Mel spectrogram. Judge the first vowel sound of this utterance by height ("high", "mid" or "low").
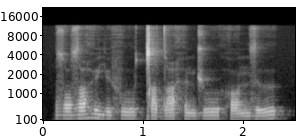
high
